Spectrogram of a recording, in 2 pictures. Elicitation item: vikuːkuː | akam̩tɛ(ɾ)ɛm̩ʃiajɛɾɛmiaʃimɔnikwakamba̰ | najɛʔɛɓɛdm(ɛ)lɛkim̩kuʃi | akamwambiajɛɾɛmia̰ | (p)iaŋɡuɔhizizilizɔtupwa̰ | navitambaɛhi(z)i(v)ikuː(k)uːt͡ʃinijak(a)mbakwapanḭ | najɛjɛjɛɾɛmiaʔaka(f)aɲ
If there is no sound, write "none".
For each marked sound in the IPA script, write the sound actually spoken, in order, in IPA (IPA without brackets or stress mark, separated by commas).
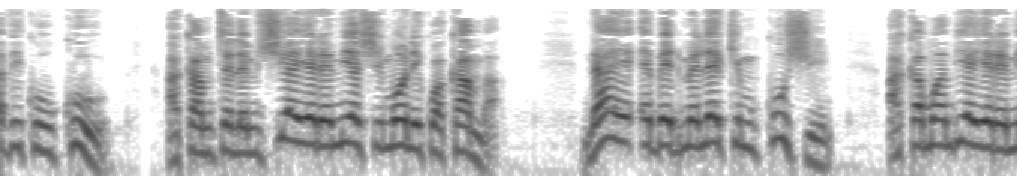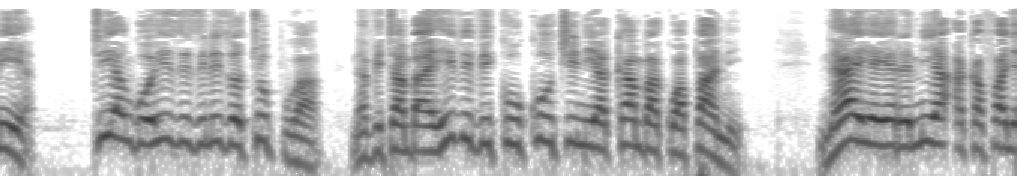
l, ɛ, t, v, v, k, a, f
